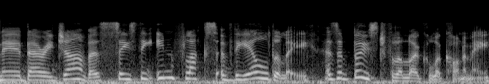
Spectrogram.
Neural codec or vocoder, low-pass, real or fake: none; 7.2 kHz; real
